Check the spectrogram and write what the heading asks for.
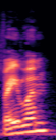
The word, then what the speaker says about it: Vaelin: But I'm going to tell you right now, the new main character is Vaelin. Vaelin? V-A-E-L-I-N. Vaelin is the only way I can think to pronounce that.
